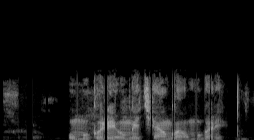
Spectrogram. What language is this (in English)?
Kinyarwanda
